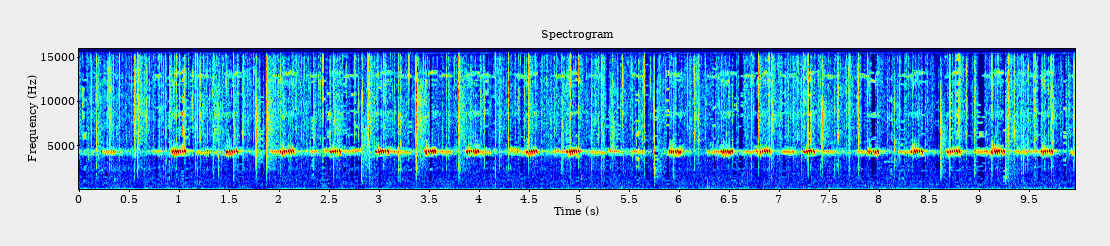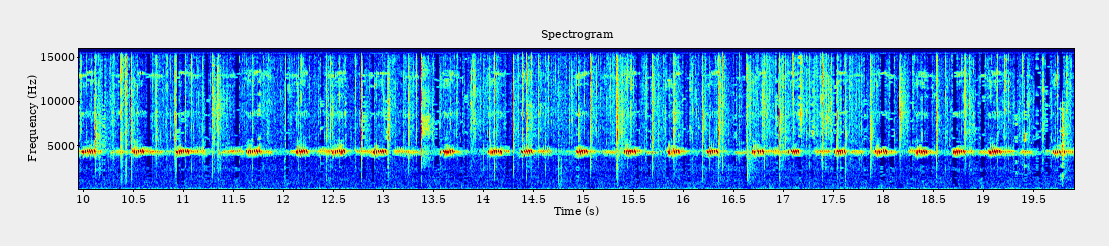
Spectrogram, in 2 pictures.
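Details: Crickets singing beside a lake at sunset next to a crackling bonfire; a steady high-pitched stream of rapid pulsed chirps runs throughout, over sharp pops and snaps from the fire and a low rumbling background.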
